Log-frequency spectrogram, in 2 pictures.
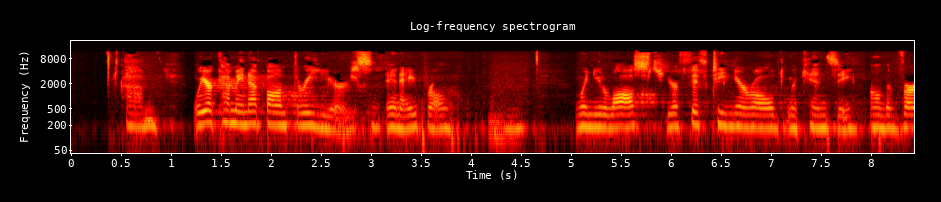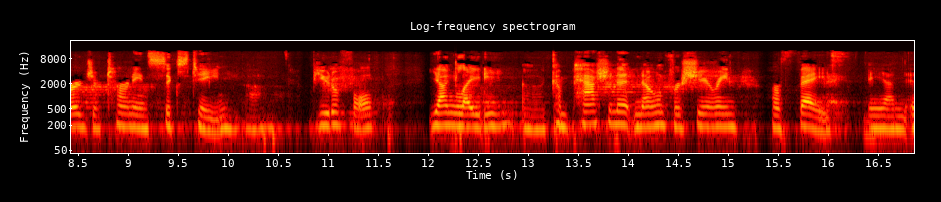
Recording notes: A recording of our live event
